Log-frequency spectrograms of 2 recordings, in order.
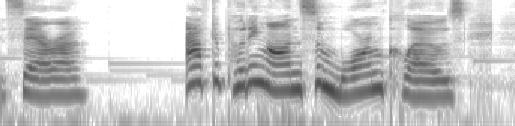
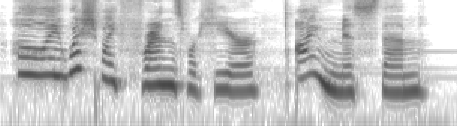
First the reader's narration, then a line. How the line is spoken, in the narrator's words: sighed Sarah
